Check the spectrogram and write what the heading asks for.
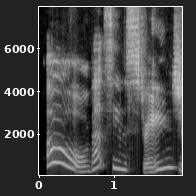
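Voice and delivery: high, slow, mildly puzzled musing; a sweetly innocent high "oh"; sweet wonder. Retold or imitated. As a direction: take it sweetly, high and unhurried. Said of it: "you just take it so sweetly".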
